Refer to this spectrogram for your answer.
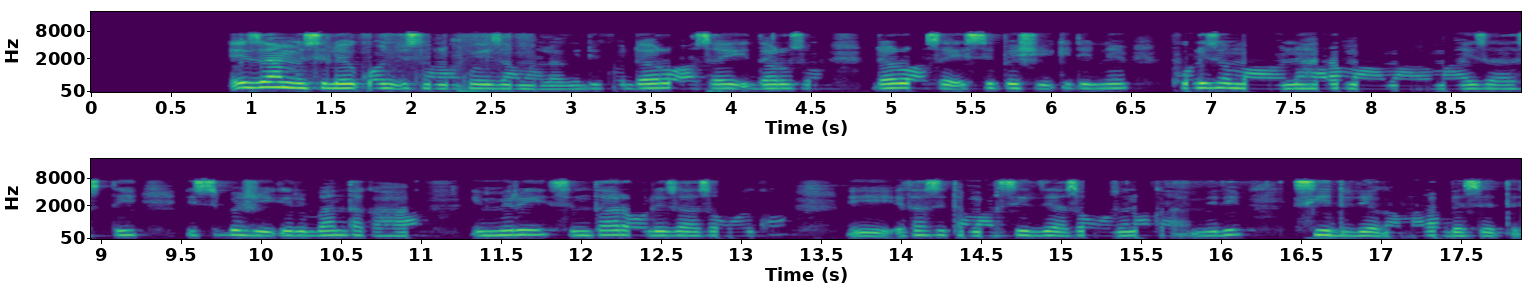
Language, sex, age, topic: Gamo, female, 25-35, government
